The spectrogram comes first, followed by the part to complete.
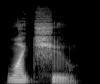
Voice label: "white-shoe", uk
